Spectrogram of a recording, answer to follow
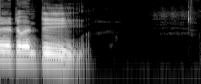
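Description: A man's voice speaking in Telugu, its last word drawn out and falling in pitch, breaking off about a second in.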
